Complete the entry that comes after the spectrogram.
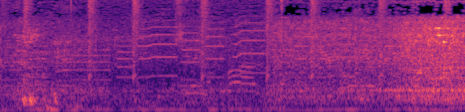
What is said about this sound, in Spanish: Ahí yo, yo oigo que está como en una moto o en un carro.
